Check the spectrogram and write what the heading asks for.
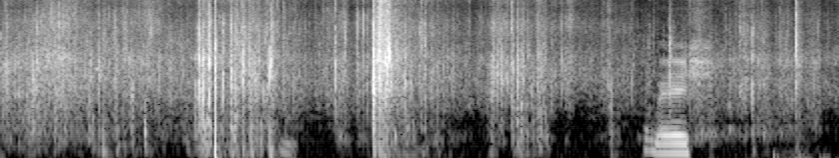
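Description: A pole-mounted harvesting chisel striking and cutting at the base of a fruit bunch on a young oil palm: two sharp cracks about two and three and a half seconds in, with smaller crackles and the rustle of fronds between.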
